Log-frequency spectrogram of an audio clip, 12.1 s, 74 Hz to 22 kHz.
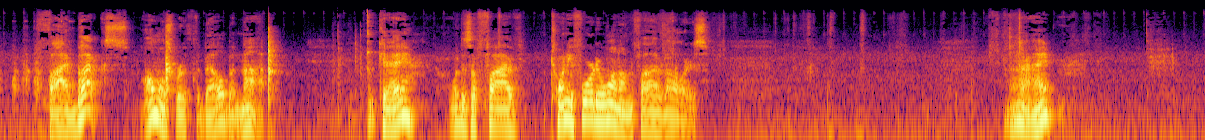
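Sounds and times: marker scratching on paper: 0:00.0 - 0:00.6.

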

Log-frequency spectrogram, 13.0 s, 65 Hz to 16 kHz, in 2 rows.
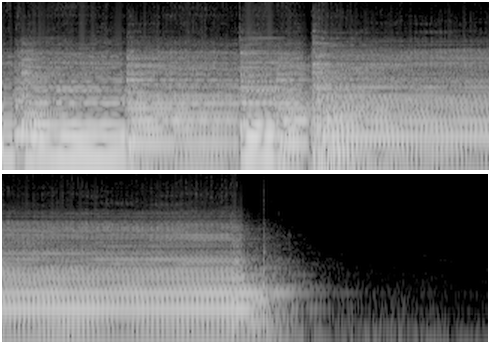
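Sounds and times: cello holding a long note: 0:00.0 - 0:10.5.

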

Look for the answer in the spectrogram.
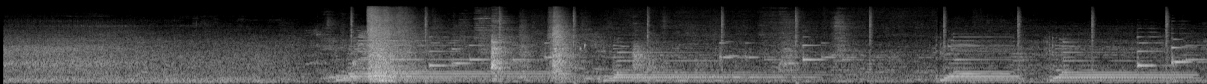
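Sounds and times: city street traffic: 0:00.0 - 0:12.0
background guitar music: 0:03.3 - 0:12.0.

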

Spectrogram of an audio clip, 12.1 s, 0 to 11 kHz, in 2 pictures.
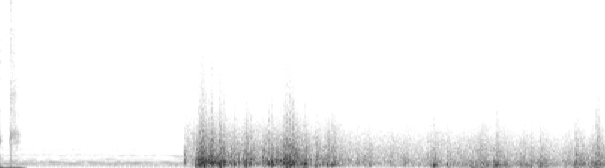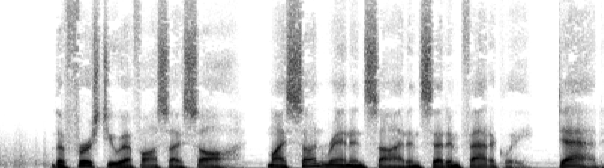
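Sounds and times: thunder clap and rumble: 0:01.9 - 0:07.0.

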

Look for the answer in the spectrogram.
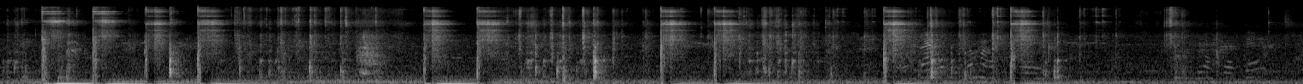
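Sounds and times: metal rods knocking and clinking: 0:00.0 - 0:03.6, 0:04.2 - 0:11.2.

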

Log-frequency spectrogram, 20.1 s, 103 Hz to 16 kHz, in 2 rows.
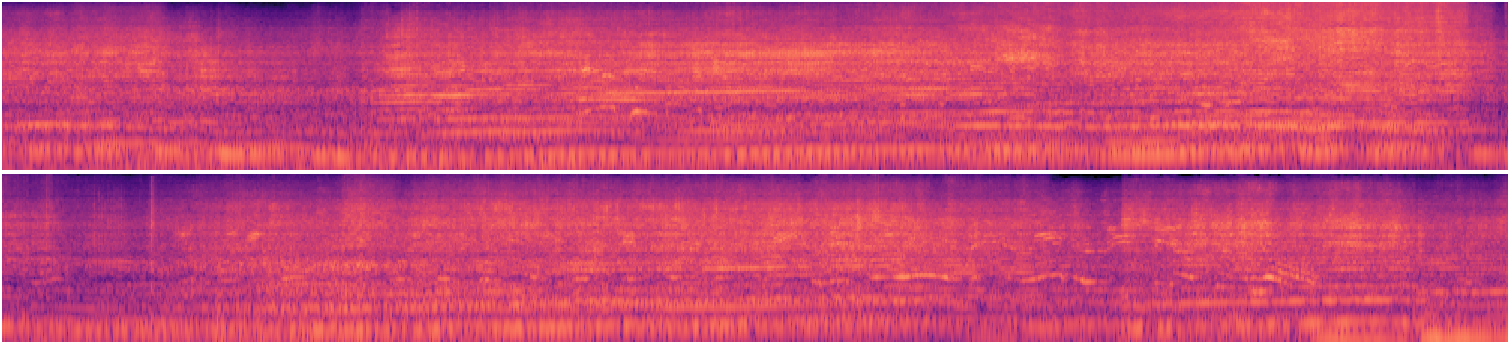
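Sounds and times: race car engines passing: 0:00.0 - 0:20.0.

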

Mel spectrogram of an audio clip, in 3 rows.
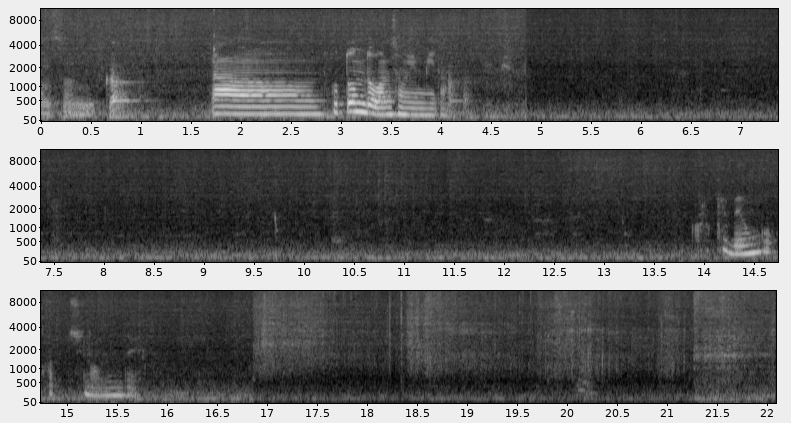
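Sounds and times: meat sizzling in a frying pan: 0:00.0 - 0:22.0.

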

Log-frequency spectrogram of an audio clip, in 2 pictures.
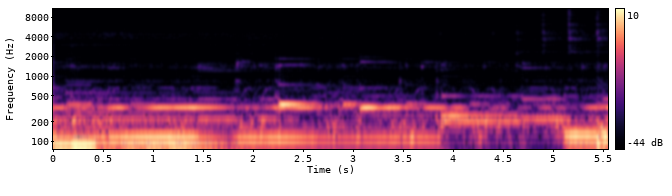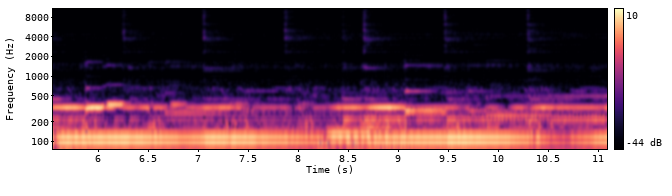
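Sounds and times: drums: 0:00.0 - 0:11.0
electric bass notes: 0:00.0 - 0:11.0
electric guitar melody: 0:00.0 - 0:11.0.

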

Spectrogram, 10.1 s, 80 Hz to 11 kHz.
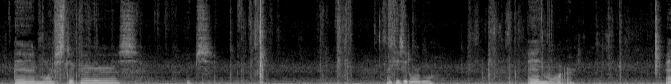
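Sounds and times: sticker sheets rustling: 0:00.4 - 0:02.0, 0:07.0 - 0:09.5.

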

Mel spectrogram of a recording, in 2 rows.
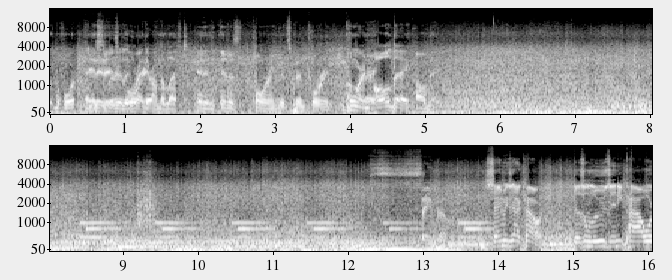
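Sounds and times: heavy rain rumble: 0:00.0 - 0:16.0
road noise in vehicle cab: 0:00.0 - 0:16.0
repeating electronic music notes: 0:08.3 - 0:14.8.

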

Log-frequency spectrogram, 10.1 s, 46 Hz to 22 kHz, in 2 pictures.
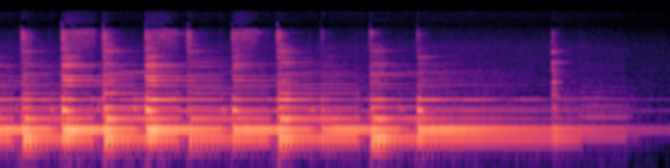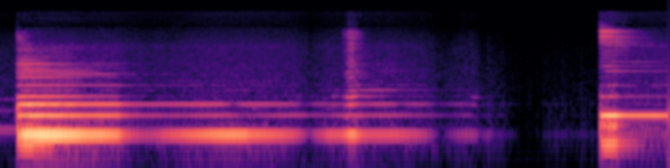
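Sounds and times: acoustic guitar notes plucked: 0:00.0 - 0:08.6, 0:09.6 - 0:10.0.

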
